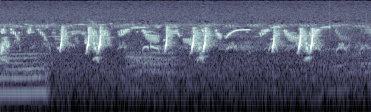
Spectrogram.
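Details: ['Quail repeating a crisp, snappy triple-note phrase about once a second, each burst of sharp clicks closely spaced, with faint thin whistles between the phrases.']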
